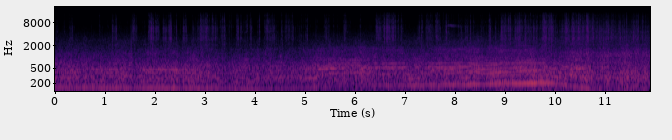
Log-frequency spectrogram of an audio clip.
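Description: Honda Jazz 1.3-litre four-cylinder engine under way, heard from inside the car. Its note holds steady for a few seconds, then climbs slowly for about six seconds before falling off near the end, as the engine is lifted off or shifted up. Light clicks and rattles run through it.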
